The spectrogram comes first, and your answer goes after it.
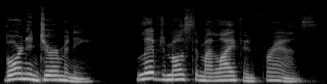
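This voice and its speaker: A woman's voice: mid-range voice, animated, measured pace, a little mellow, natural voice. A woman voicing an exhausted, apologetic man who is lost and far from home. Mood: weary. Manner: weary, apologetic. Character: exhausted, lost middle-aged European man.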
